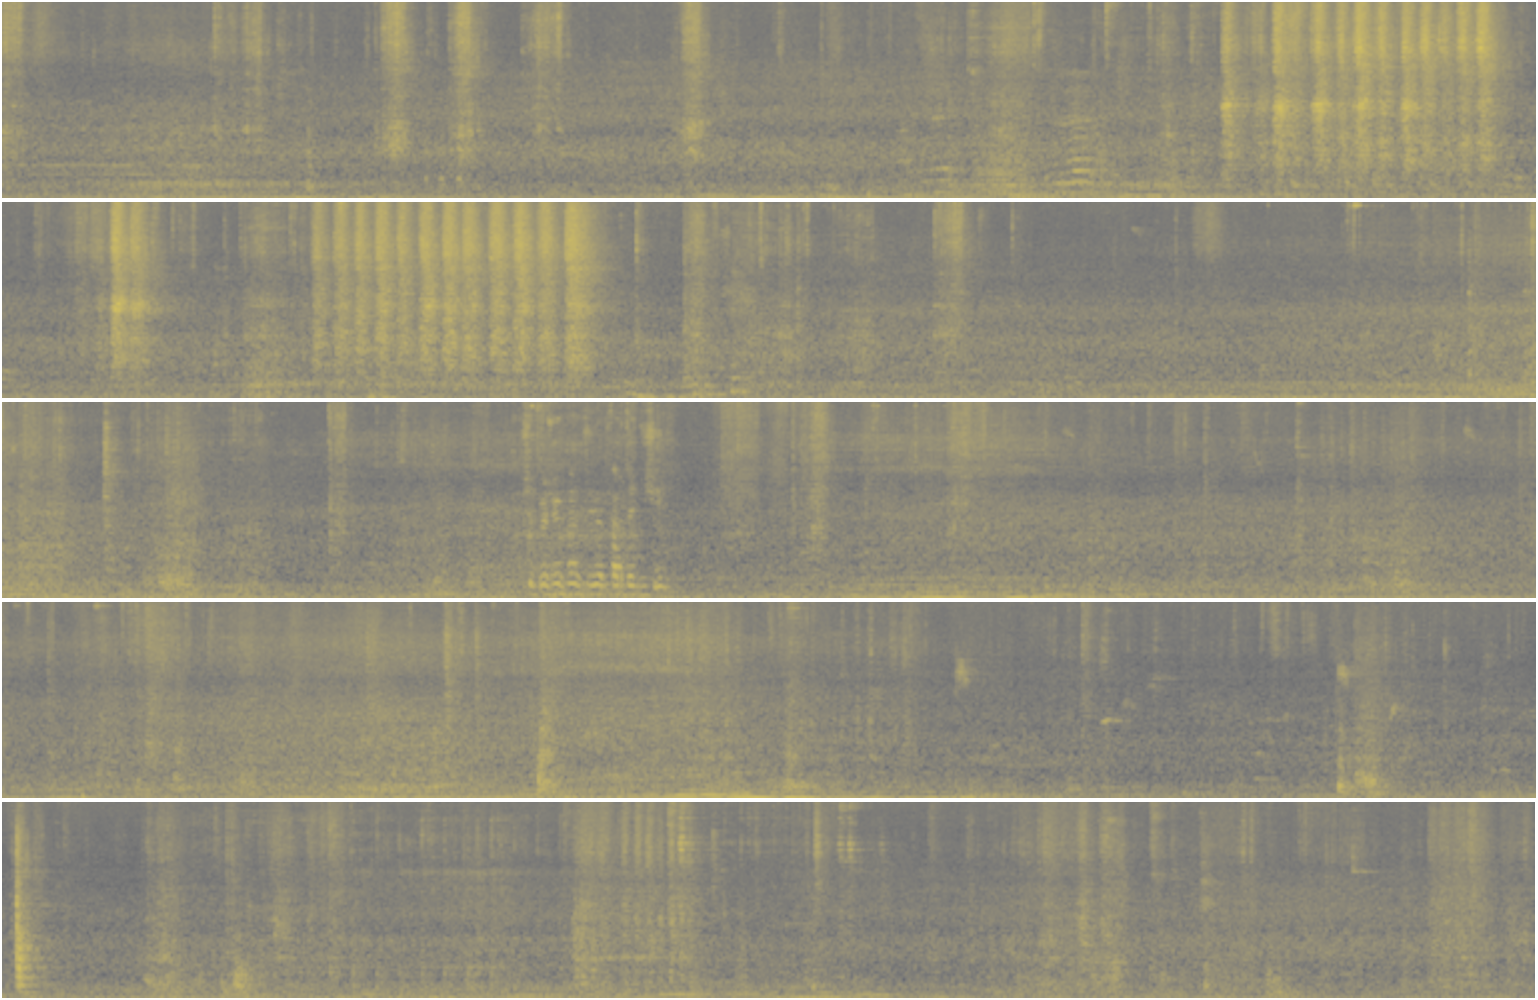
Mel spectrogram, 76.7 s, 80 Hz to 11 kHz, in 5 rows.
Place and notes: construction workers renovating side of a building and installing insulation panels. i went towards this place intrigued by chirps of a bird that you can hear throughout the recording. a man walks up to me asking if a pet store is open on Saturday. (Roland R-07 internal mics)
